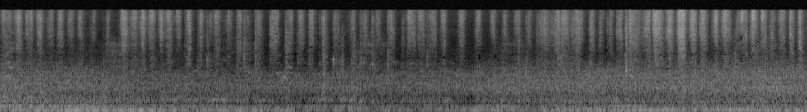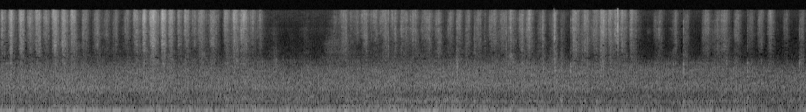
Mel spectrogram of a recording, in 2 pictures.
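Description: A paintbrush swishes softly across a leather cushion.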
